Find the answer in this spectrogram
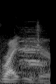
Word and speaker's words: Rettinger: rettinger number two and i hope i'm pronouncing that correctly it's writing writing thank you code there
